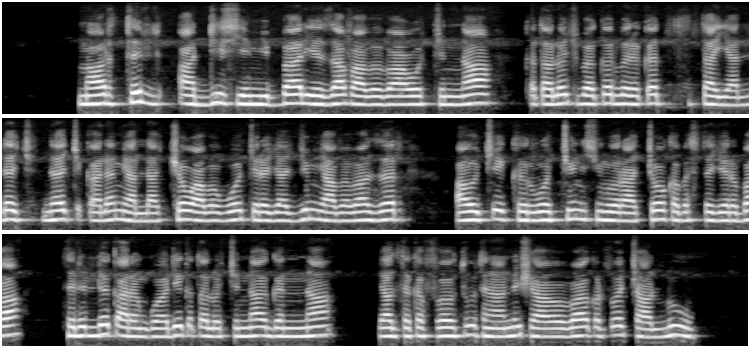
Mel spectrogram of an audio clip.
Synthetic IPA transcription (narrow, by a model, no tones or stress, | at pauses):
maɾt̪ʰɨlad̪ːisjɛmːibːaljɛzafaβəβawo̞t͡ʃːɪnːa | kʼɨt̪ʼəlo̞t͡ʃːbəkʼɨɾbɾɨkʼət̪ɨt̪ʰːajːalːət͡ʃːnət͡ʃʼkʼələmjalːat͡ʃːɛwaβəβo̞t͡ʃːjɛɾəd͡ʒad͡ʒɪmjɛaβəβazəɾ | ʔawt͡ʃʼikʰɨɾβo̞t͡ʃːɪnsino̞ɾat͡ʃːɛwkʰəβəst̪ʰəd͡ʒəɾba | t̪ʰɨlɨlːɨkʼaɾəŋɡʷad̪ikʼɨt̪ʼəlo̞t͡ʃːɪnːaɡənɨnːa | jalt̪ʰəkʰəfːət̪ʰut̪ʰɨnanːɨʃjɛaβəβakʼɨɾsʼo̞t͡ʃːalːu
